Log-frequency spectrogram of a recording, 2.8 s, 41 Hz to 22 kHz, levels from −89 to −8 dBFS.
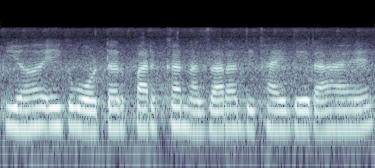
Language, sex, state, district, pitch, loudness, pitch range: Hindi, female, Maharashtra, Mumbai Suburban, 185 Hz, -15 LUFS, 175-195 Hz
